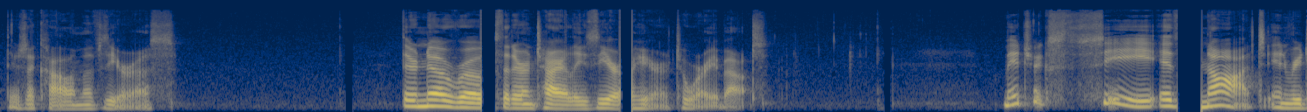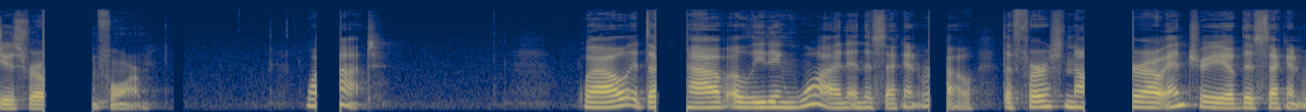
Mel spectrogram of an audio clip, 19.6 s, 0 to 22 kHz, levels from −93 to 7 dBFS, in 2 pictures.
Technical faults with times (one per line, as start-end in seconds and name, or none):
3.60-3.72 block of digital silence
4.64-4.74 block of digital silence
8.82-9.01 block of digital silence
10.12-10.50 block of digital silence
12.17-12.35 block of digital silence
14.71-14.95 block of digital silence
16.77-16.90 block of digital silence
17.93-18.30 block of digital silence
